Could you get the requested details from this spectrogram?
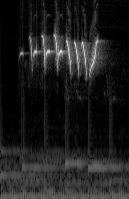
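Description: Yellow Warbler song: a quick run of about seven bright, high sweet notes over a second, over a steady low musical hum.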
